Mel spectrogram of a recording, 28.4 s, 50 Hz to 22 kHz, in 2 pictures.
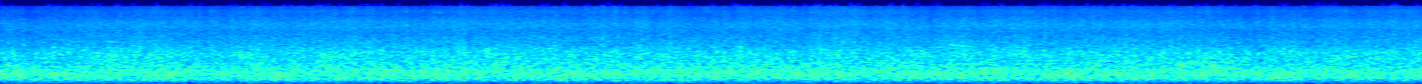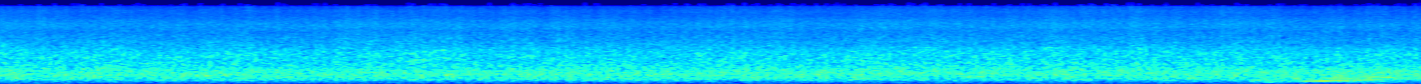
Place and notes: E 49th St, New York, NY, USA - Waterfall at 100 UN Plaza
Sounds of the artificial waterfall located at 100 UN Plaza.
New York, United States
